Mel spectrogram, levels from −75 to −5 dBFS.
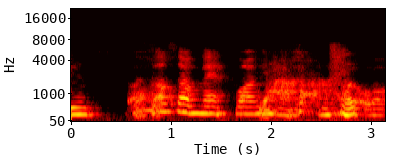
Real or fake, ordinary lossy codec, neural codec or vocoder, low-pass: fake; none; codec, 16 kHz, 1 kbps, FunCodec, trained on Chinese and English, 50 frames a second; 7.2 kHz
